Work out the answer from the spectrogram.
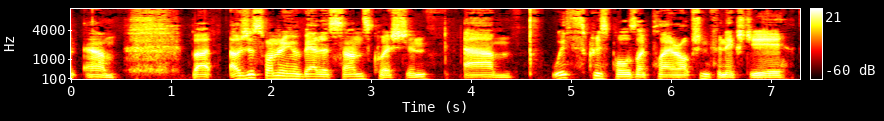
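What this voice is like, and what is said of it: Australian accent. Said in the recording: “From Australia, if you can't tell by the accent.”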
